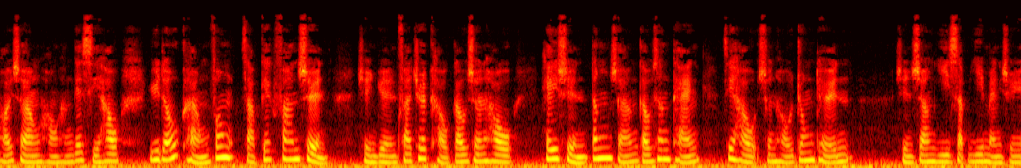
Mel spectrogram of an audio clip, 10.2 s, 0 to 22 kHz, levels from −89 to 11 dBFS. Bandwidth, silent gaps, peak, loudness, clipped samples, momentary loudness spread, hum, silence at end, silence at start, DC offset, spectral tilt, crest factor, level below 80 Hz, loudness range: 15 kHz; none; -4 dBFS; -22 LUFS; under 0.1%; 7 LU; none; 0 s; 0 s; under 0.1%; -6 dB/octave; 16 dB; -30 dBFS; 2 LU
